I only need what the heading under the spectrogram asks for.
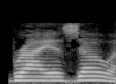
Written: bryozoa

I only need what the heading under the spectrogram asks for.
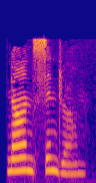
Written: Nonne's syndrome

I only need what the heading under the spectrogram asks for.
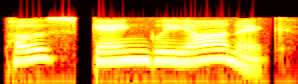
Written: postganglionic

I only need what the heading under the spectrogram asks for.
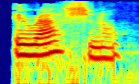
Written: arational

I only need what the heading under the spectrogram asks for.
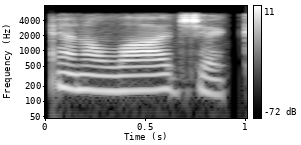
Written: analogic

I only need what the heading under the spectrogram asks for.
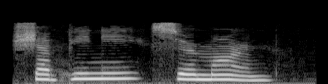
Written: Champigny-sur-Marne

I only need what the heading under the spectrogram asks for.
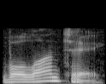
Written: volante

